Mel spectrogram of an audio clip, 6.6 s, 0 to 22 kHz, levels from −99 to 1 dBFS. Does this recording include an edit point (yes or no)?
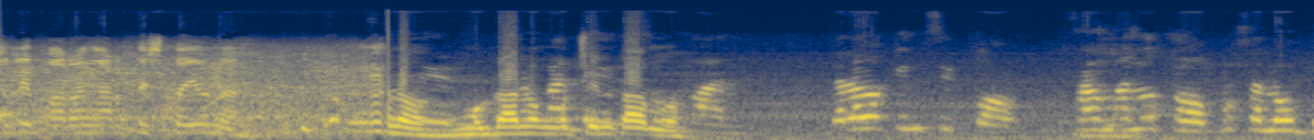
yes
